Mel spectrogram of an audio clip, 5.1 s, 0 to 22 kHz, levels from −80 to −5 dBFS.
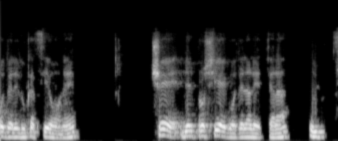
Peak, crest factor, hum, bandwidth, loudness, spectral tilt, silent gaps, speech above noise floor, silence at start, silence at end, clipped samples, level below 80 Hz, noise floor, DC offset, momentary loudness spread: -4 dBFS; 12 dB; none; 8.8 kHz; -16 LUFS; -7 dB/octave; none; 45 dB; 0 s; 0 s; under 0.1%; -62 dBFS; -60 dBFS; under 0.1%; 6 LU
